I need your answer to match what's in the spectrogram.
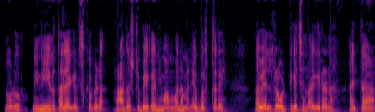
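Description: A woman's voice: medium pitch, flat delivery, racing, lo-fi sound, close to an everyday voice. A woman acting a young husband in a homemade village drama, talking in a reassuring, coaxing way.

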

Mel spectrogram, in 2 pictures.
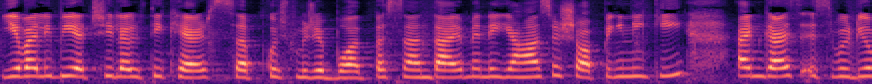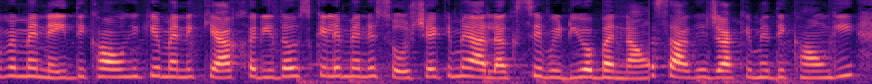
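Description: A woman's voice: sits high, fairly even intonation, a little fast, a bit bright. A woman, chatting to viewers in a casual shopping vlog voice-over. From Pakistan. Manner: chatty, friendly, addresses viewers directly. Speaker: shopping vlogger.

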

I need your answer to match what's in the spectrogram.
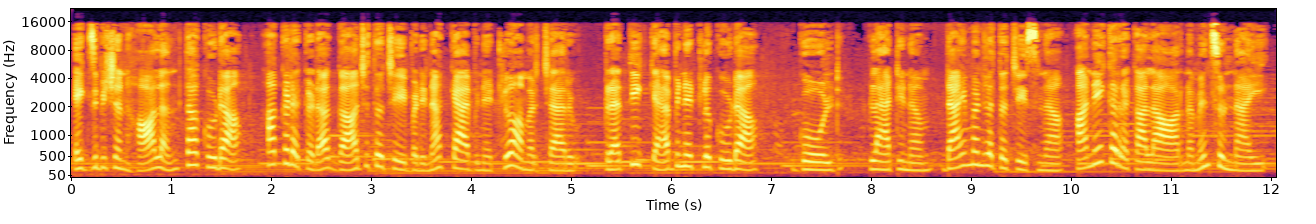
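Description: A woman narrating a scripted audio story in a steady storytelling manner. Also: mid-range voice, moderate pace, over music.

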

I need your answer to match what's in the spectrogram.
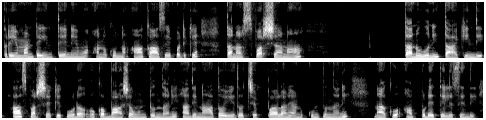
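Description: A woman narrating a first-person story in a slow, emotional way. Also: medium pitch, fairly even intonation, mellow, dry recording.

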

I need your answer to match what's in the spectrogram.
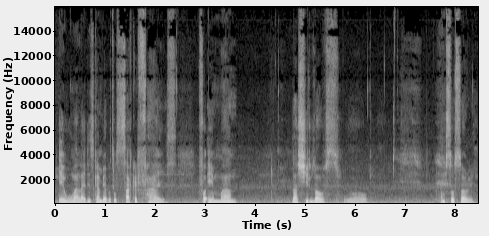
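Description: A man, gently consoling a woman on a blind date, halting and repeating his apologies. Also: on the low side, slight background noise. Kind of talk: emotional unscripted conversation.

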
